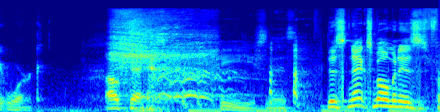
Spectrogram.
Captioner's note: laughs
